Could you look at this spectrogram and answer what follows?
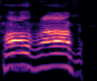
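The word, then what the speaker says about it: Fjällräven: How to The pronounce Frahaven pants. Fahlraven, since both of our accents booger that one up.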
